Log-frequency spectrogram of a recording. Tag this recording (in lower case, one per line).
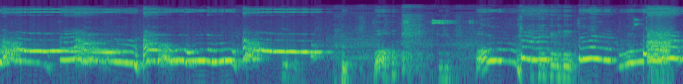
animal
dog
pets
yip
